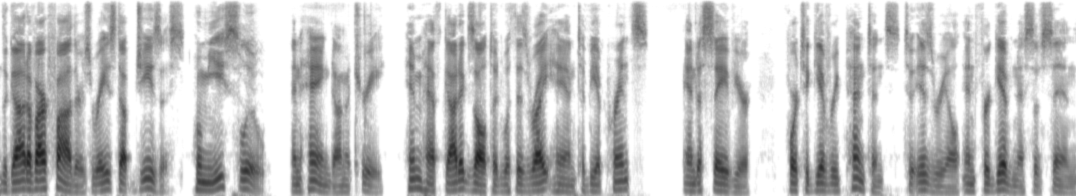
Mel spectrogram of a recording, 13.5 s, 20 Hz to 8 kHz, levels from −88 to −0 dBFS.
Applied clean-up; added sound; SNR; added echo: neural mask model Resemble Enhance denoiser.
